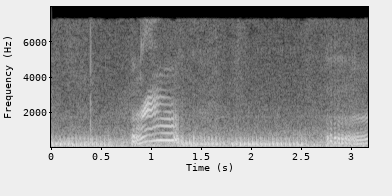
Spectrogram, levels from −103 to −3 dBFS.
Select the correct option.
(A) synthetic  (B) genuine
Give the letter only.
B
